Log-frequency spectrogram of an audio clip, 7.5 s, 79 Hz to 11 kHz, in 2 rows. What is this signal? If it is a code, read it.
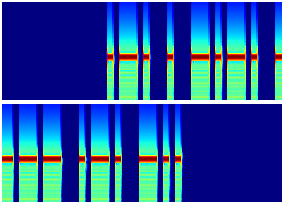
Morse code, heard as a keyed tone, about 18 wpm, 700 Hz. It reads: RECORD
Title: Speed-Racing Top 500 Words 15wpm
